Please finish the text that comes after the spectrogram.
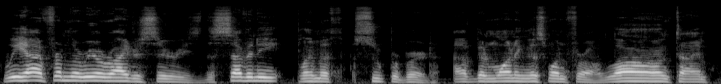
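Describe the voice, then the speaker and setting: Man, mellow voice, slight cough, chatty enthusiastic vlog host, casual unboxing. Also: mid-range voice, a little slow, few pauses. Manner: enthusiastic, chatty, addresses viewers as guys. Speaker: diecast collector channel host. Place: indoor room with shelves of toy cars.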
